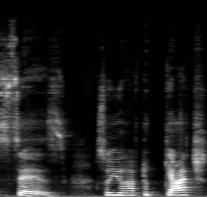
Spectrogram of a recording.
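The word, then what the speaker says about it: seize: Okay, now you have to remember that 16 is a little different from 6. 6 is C's, 16 is says.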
